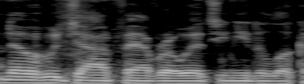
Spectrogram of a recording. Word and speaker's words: Jon Favreau: All right, Jon Favreau.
